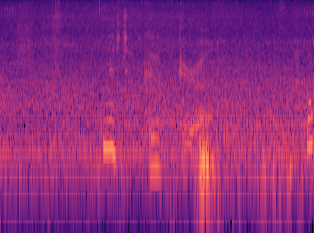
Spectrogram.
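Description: A hand strokes a cat's fur with a soft rustle.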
